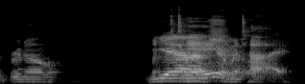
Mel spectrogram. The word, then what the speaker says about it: Mattei: or Matai. Matei. Mattei. Oh It man. rhymes with okay. Just like a George Takei.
